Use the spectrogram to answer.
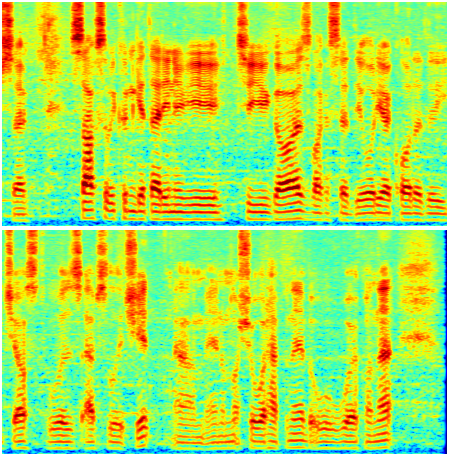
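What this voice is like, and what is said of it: Raspy, strained voice. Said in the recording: “My voice doesn't sound so fantastic this morning. It's a bit raspy, and that's partly from last night as well ... We're yelling quite a bit”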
